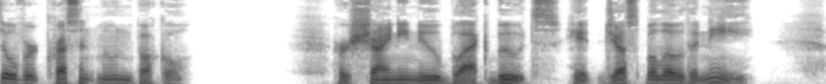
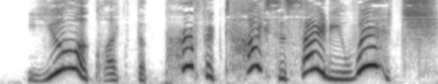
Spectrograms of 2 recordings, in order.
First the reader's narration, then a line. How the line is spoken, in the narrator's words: Ilara chirped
